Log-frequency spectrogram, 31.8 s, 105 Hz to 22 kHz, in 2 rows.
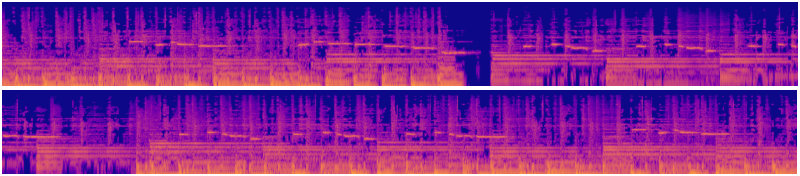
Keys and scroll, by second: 0.9 Right, 1.4 ctrl+Up, 1.9 Up, 3.7 ctrl+Down, 7.7 Delete, 8.7 Right, 9.4 ctrl+Up, 11.3 Up, 12.7 Down, 13.5 ctrl+Down, 15.5 ctrl+Up, 16.1 Up, 17.6 ctrl+Down, 18.6 Delete, 30.7 Right, 31.4 shift+Right.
